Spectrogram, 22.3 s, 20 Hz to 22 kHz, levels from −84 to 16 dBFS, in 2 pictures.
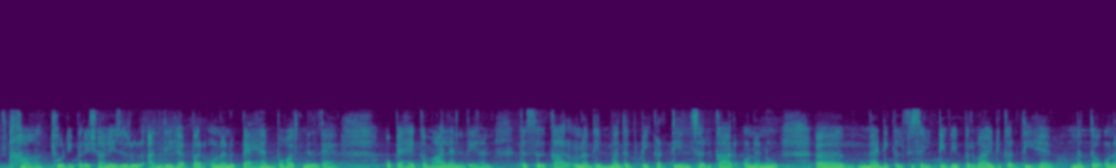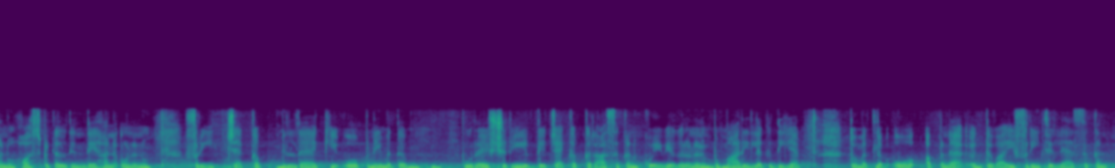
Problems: none marked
